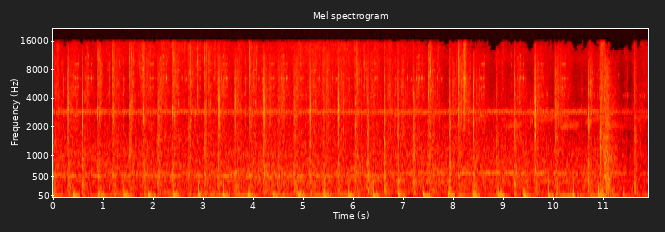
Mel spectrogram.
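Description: Quick footsteps thud on a dirt path as someone runs.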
